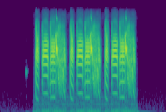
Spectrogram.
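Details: An adult zebra finch perched on a branch sings its precise, stereotyped song: the same short motif three times in about a second and a half, each a rapid run of buzzy, nasal syllables ending in a bright note.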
